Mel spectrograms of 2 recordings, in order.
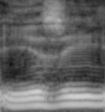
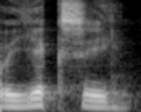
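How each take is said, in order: First: The middle consonant is a z sound. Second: The middle consonant is a ks sound. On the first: "X like a Z" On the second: "Or an X?"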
